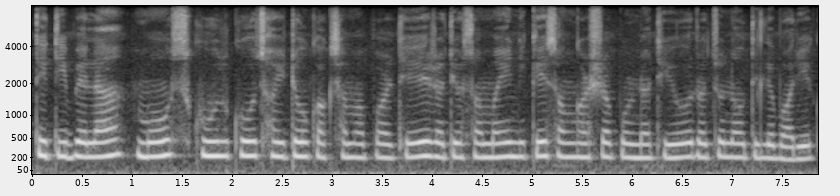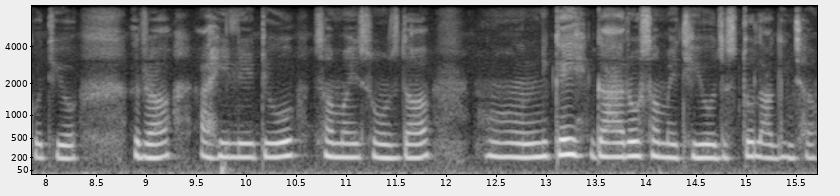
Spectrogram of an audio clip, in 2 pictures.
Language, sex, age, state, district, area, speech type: Nepali, female, 18-30, West Bengal, Kalimpong, rural, spontaneous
